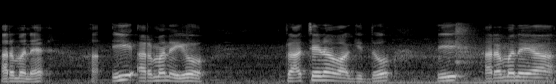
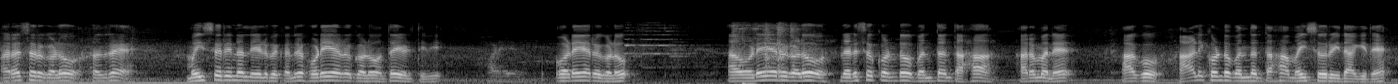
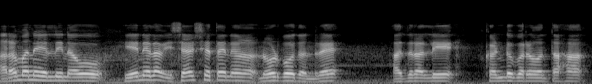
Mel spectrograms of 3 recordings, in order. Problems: background sounds at intervals, background conversations at intervals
